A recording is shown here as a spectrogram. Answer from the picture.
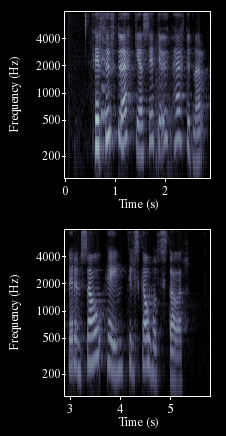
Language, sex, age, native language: Icelandic, female, 30-39, Icelandic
